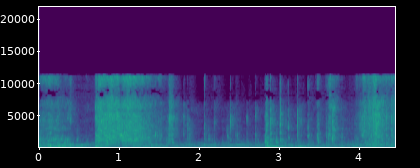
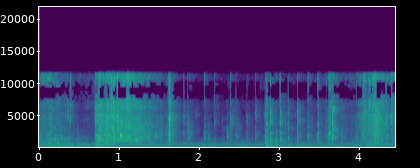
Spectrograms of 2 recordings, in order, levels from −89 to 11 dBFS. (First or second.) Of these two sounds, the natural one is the second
